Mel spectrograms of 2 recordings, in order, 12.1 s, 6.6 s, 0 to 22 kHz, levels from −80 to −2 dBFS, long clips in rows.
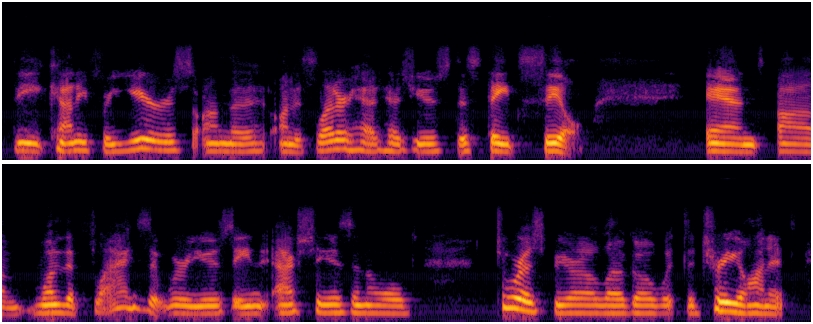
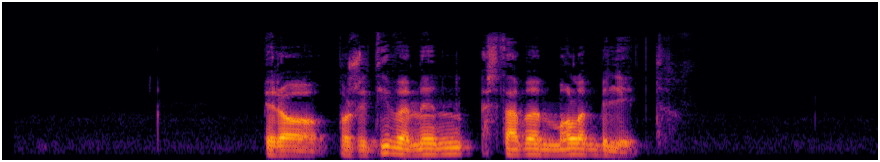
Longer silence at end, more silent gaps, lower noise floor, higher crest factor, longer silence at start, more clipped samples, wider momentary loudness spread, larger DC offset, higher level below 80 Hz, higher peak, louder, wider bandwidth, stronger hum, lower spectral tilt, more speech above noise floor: second, 0.2 s vs 1.6 s; neither; second, -54 dBFS vs -68 dBFS; about the same, 18 dB vs 22 dB; second, 0.1 s vs 2 s; neither; about the same, 9 LU vs 10 LU; neither; about the same, -56 dBFS vs -58 dBFS; about the same, -4 dBFS vs -4 dBFS; about the same, -22 LUFS vs -23 LUFS; second, 7.6 kHz vs 11 kHz; first, 60 Hz at -60 dBFS vs none; first, -7.5 dB/octave vs -6 dB/octave; second, 33 dB vs 46 dB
